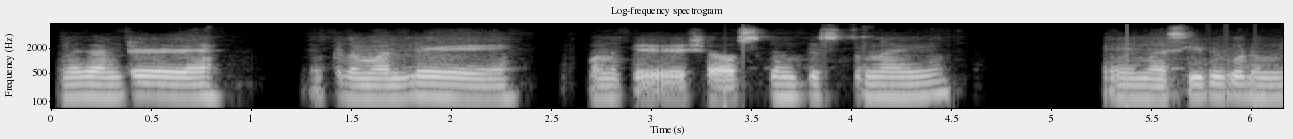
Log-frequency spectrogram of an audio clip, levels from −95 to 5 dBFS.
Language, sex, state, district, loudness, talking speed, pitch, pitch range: Telugu, male, Andhra Pradesh, Krishna, -19 LUFS, 95 wpm, 135 Hz, 130-135 Hz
